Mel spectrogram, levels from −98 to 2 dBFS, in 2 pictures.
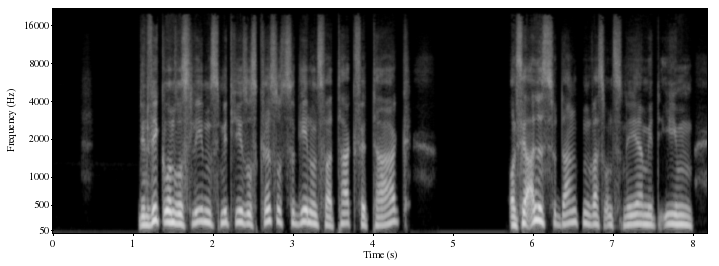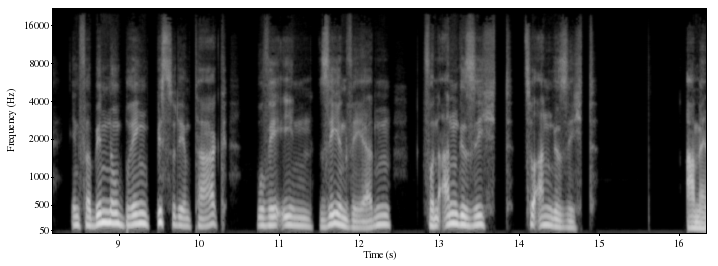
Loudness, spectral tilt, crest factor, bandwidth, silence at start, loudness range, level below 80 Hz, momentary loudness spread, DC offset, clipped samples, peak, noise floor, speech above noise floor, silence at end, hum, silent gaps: -22 LUFS; -7 dB/octave; 18 dB; 18.5 kHz; 1.1 s; 4 LU; -62 dBFS; 11 LU; under 0.1%; under 0.1%; -4 dBFS; under -90 dBFS; over 69 dB; 0 s; none; none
